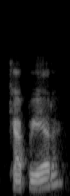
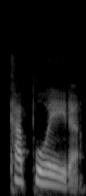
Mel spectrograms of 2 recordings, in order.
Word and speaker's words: capoeira: correct me if i'm wrong uh capra capera capriera capoeira capoeira see i knew i was gonna say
